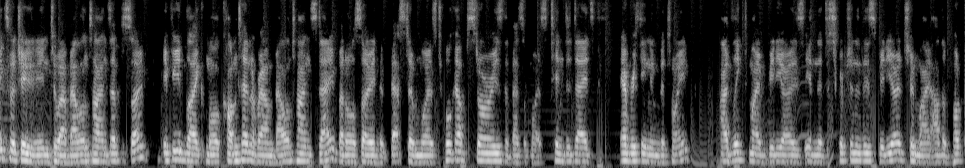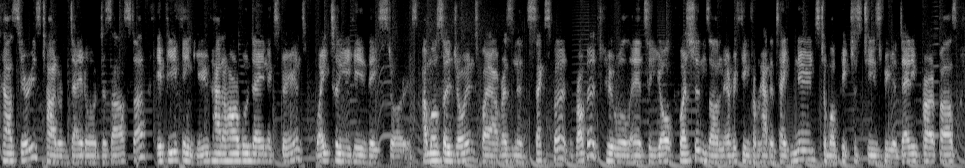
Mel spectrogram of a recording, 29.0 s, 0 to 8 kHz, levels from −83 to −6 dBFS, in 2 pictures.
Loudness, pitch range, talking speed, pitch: -24 LUFS, 115-135 Hz, 200 wpm, 125 Hz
